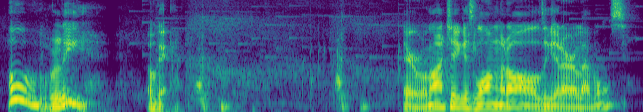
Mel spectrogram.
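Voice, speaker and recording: Animated man chatting through gameplay. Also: fairly low pitch, moderate pace, husky. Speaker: host, streaming gamer. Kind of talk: casual gameplay commentary.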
